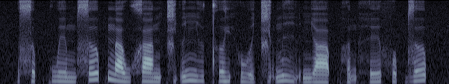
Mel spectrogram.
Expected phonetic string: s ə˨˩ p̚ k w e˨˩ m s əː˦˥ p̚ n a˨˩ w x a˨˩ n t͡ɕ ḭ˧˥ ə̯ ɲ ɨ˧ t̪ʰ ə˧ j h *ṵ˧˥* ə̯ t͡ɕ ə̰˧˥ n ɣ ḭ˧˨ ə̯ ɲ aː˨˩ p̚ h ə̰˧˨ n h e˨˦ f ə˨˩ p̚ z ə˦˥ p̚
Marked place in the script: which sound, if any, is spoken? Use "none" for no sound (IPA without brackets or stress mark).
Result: u˧˩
